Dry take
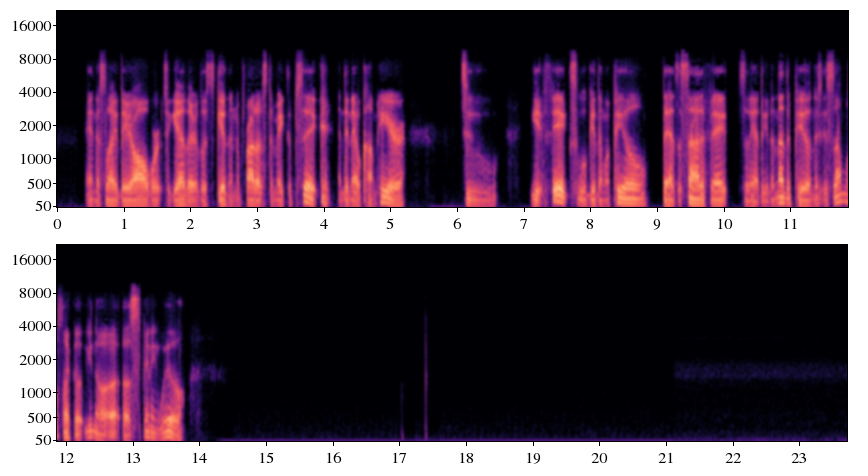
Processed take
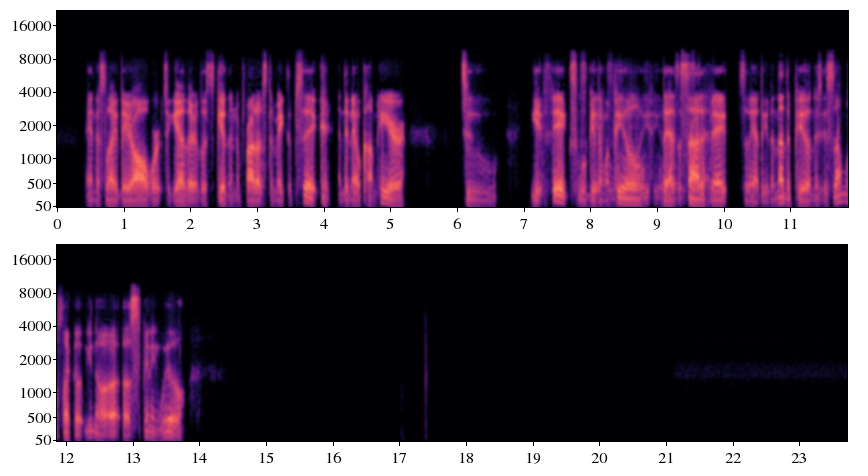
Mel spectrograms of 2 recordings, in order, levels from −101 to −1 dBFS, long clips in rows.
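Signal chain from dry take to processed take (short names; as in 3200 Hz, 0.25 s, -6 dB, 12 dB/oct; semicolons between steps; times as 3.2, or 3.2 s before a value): 7.54–9.78 regenerating reverse delay 0.274 s, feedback 41%, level -13.5 dB; HPF 1400 Hz 6 dB/oct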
